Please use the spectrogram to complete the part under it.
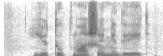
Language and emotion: Russian, neutral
